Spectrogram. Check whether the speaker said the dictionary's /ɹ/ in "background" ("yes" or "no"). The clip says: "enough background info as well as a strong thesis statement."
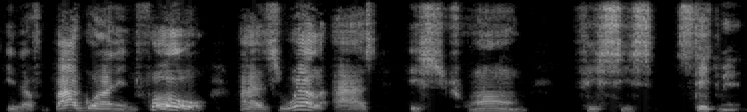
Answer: no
